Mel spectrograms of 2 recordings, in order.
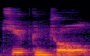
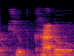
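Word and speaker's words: kubectl: do that with a command that is called cube control or cube cuddle as some people like to say and there's some debate going on what the um actual pronunciation is um so i'm sticking to cube cuddle but that's up to you um so these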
